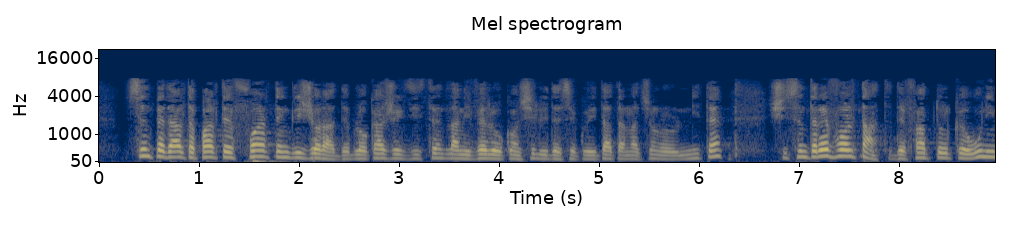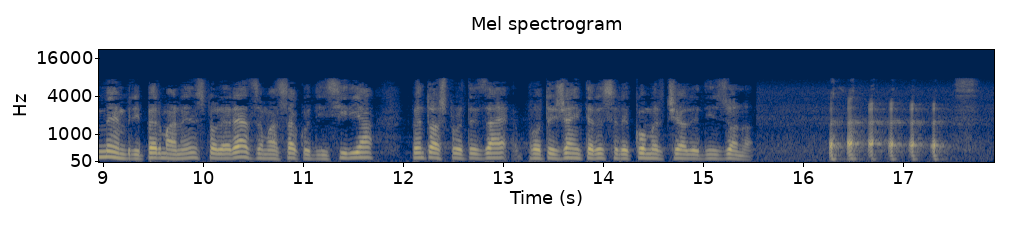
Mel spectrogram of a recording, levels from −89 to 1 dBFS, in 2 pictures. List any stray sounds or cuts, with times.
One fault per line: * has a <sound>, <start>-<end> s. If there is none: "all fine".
* has a laugh, 16.2-17.8 s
